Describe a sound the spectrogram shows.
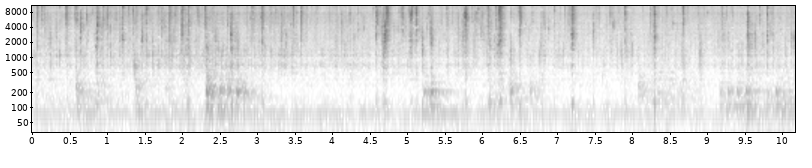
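A pan scrapes on a stove grate.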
